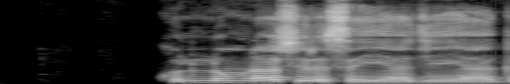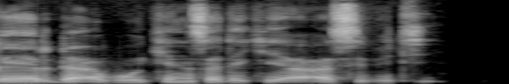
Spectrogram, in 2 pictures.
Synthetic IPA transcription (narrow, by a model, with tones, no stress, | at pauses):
kʷʊ˦lːʊ˦mnaː˦sʊ˦ɾɪ˨sa˦jːaː˦d͡ʒeː˦jaː˦ɡɐ˦jɐ˦rda˨ʔa˨boː˦kʲɪ˦nsa˨da˨kʲeː˨ʔa̰˨ʔa˦sɪ˨bɪ˦tʰiː˨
